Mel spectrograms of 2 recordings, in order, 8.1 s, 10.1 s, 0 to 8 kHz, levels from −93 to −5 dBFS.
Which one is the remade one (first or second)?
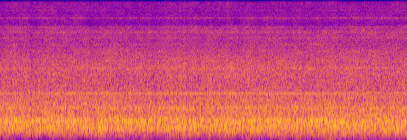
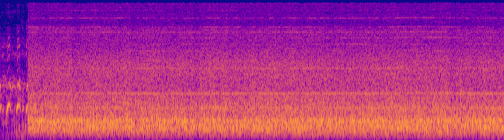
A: first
